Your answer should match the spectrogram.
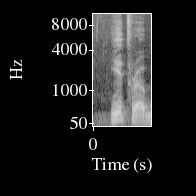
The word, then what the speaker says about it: Yitro: This week, the tidbit is taken from the portion that is called Yitro, which refers to Moses' father-in-law, Jethro, Yitro being the Hebrew pronunciation.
